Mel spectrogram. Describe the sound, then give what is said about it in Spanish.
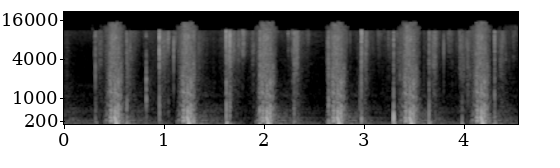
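Heavy, evenly spaced running footfalls thud along in a steady rhythm, about six strong impacts with lighter scuffs in between, fairly loud, with no voices, as a person runs alongside another. “Voy corriendo a su lado.”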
